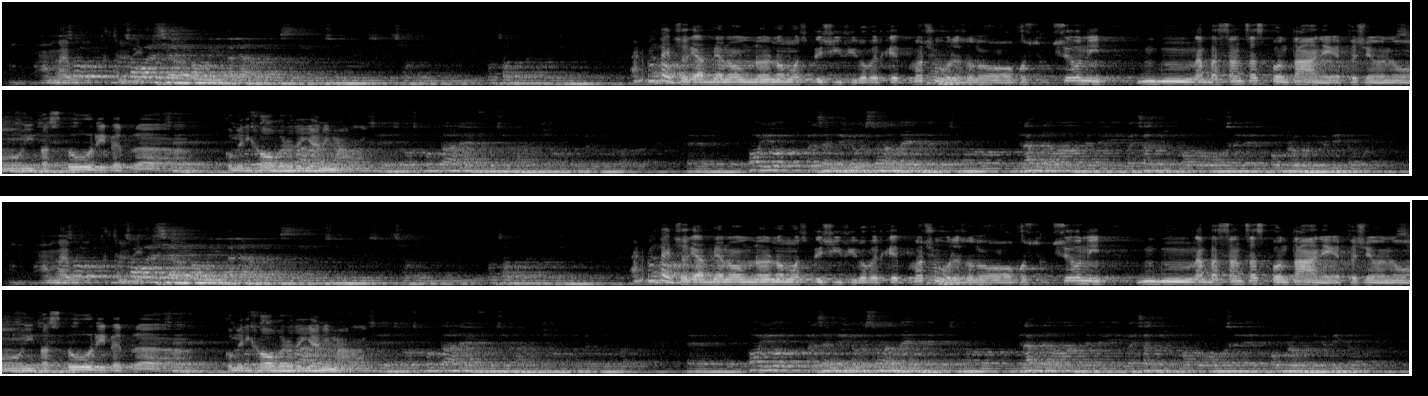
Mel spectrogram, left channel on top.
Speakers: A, on the right; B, on the left.
A: non ho mai
B: Non so,
A: avuto occasione
B: non so
A: di
B: quale
A: visitarle.
B: sia il nome in italiano di, questi- di questo tipo di costruzioni, mm, non so come vengono definite,
A: Eh, Non
B: però
A: penso che abbiano un nome specifico perché non
B: ah,
A: ci vuole, sono costruzioni mh, abbastanza spontanee che facevano
B: sì, sì,
A: i
B: sì,
A: pastori per, eh,
B: sì,
A: come
B: sono
A: ricovero
B: spontanee,
A: degli animali.
B: sì, sono spontanee e funzionali, diciamo, a quello che devono fare. Eh, poi io, per esempio, io personalmente sono un grande amante dei paesaggi un po' severi, un po' brulli, capito?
